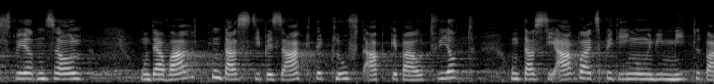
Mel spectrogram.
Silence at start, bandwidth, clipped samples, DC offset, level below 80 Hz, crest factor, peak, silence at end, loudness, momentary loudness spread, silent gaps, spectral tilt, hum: 0 s; 14 kHz; under 0.1%; under 0.1%; -76 dBFS; 20 dB; -4 dBFS; 0 s; -23 LUFS; 10 LU; none; -3 dB/octave; none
